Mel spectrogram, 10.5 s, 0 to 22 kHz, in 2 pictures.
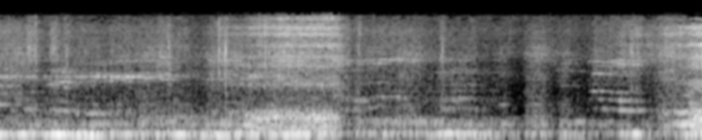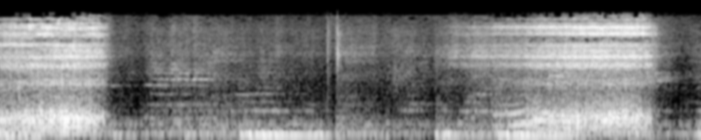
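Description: Slow rhythmic snoring, about 15 breaths a minute, with harsh noisy inhalations and a steady low hum in the background.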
